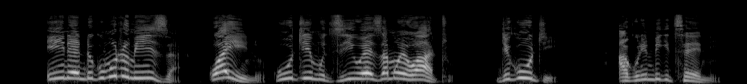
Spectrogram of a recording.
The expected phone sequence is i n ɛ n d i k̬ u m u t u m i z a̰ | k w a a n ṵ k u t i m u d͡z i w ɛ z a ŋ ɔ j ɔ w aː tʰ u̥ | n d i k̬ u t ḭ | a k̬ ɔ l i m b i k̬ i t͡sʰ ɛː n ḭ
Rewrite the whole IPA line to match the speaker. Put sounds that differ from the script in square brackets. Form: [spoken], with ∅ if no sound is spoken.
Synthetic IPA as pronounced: i n ɛ n d i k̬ u m u t u m i z a̰ | k w a [i] n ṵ k u t i m u d͡z i w ɛ z a [m] ɔ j ɔ w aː tʰ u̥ | n d i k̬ u t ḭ | a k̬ [u] l i m b i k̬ i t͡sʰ ɛː n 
